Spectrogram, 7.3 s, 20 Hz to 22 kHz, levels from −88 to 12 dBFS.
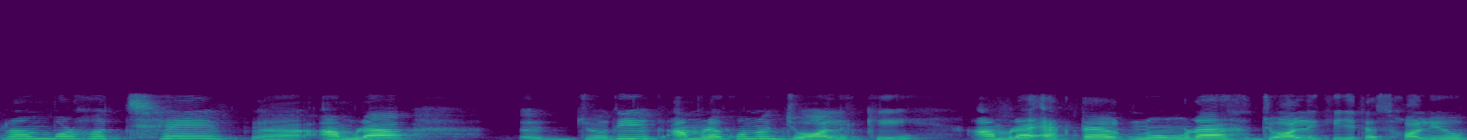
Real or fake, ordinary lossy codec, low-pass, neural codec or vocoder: real; none; 7.2 kHz; none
